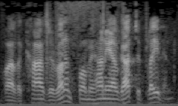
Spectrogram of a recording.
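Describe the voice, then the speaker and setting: An actor playing an affectionate, coaxing gambler husband in a 1950s radio musical. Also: male voice, lowish voice, expressive, rapid-fire, sharp tone, slightly rough, full character voice. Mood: breezy, coaxing. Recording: muffled 1950 radio broadcast.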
